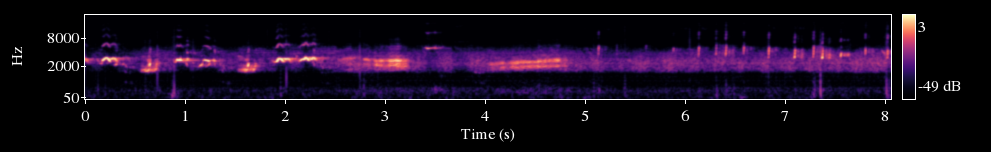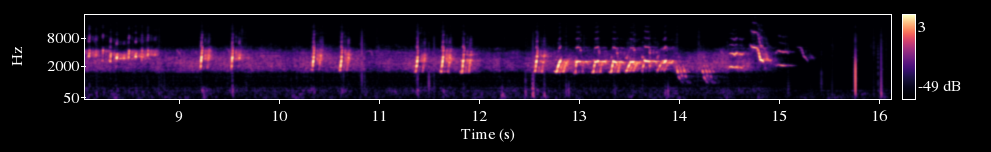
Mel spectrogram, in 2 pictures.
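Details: Humpback whale song from a 1979 National Geographic record, sped up 14 times to birdsong speed to reveal its patterned structure: dense runs of high chirps, trills and squeaks, repeated phrases running without pauses, ending in faint crackle.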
